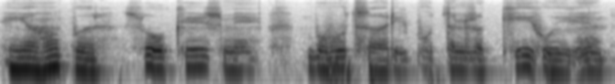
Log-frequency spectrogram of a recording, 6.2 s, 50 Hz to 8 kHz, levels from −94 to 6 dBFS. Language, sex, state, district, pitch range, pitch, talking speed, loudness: Hindi, male, Uttar Pradesh, Saharanpur, 110-125 Hz, 115 Hz, 95 wpm, -16 LUFS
